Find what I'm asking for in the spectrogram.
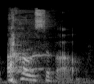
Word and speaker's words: Kosovo: Kosovo. – Kosovo. Kosovo. – Kosovo. – There's no T, honey. It's Kosovo.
